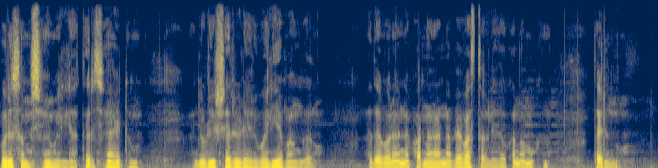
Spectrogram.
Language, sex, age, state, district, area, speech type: Malayalam, male, 45-60, Kerala, Alappuzha, urban, spontaneous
